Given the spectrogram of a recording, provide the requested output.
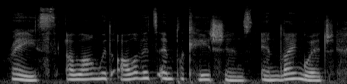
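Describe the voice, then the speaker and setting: A woman's voice comes across somewhat breathy with a dark, mellow tone. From Puerto Rico. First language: Spanish. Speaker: university student. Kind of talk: reading aloud a reflection essay.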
